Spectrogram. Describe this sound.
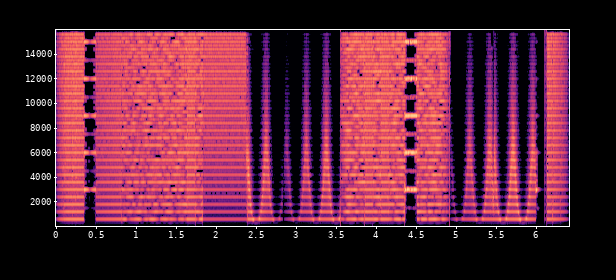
YAMBO Paulette 2016-2017 Synthé
Sound created with the frequency of 440 hertz. I added the Paulstretch and WahWah effects, changed the speed and increased the treble at some points
android, robot, synth, treble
